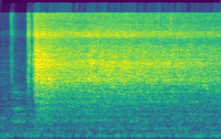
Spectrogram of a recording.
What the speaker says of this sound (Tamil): இப்போ இதில் மாவடு போட்டுக்கிறேன்.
